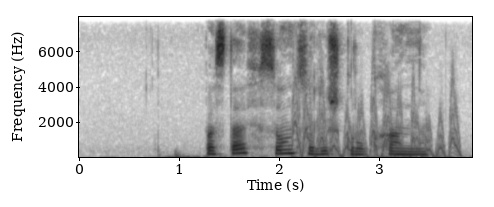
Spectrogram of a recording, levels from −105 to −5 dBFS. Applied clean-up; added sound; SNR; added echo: neural mask model Resemble Enhance denoiser.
